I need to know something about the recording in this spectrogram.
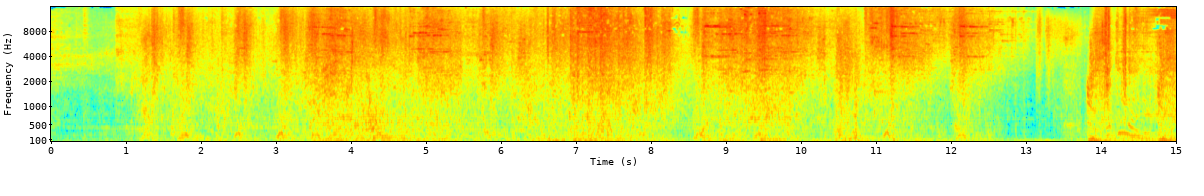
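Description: Magic spells crackle and burst in a busy fantasy battle.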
